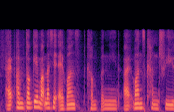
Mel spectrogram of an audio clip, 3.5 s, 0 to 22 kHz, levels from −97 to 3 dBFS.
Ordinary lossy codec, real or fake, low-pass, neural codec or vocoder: none; fake; 7.2 kHz; codec, 16 kHz in and 24 kHz out, 0.9 kbps, LongCat-Audio-Codec, four codebook decoder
